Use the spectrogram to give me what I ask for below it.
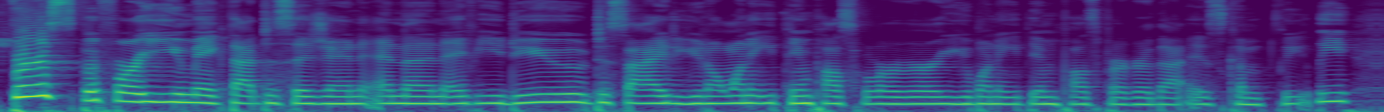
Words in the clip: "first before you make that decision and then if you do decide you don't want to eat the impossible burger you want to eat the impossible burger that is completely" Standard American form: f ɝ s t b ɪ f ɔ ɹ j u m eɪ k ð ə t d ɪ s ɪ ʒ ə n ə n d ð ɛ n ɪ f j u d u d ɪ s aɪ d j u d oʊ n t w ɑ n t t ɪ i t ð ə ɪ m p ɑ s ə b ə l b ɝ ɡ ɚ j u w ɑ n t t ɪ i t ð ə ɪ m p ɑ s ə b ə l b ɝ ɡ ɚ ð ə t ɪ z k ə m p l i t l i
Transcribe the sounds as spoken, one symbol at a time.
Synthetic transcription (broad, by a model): f ɝ s t b ɪ f ɔ ɹ j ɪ m eɪ k ð ə t d ɪ s ɪ ʒ ə n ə n ð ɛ n ɪ f j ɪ d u d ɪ s aɪ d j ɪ d oʊ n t w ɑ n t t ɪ i t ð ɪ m p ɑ s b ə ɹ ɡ ɚ j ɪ w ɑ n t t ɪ i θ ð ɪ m p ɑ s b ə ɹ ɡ ɚ ð ə t ɪ z k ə m p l i t l i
